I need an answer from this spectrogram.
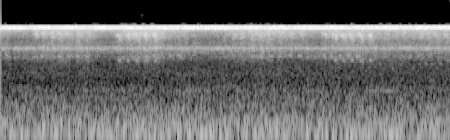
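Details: Male cicadas chirping to attract females at dusk on a summer night in Georgia, USA: a dense, unbroken high-pitched hiss with a steady whining edge and gentle pulsing swells, loud and constant throughout.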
